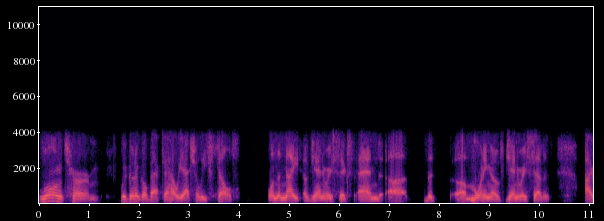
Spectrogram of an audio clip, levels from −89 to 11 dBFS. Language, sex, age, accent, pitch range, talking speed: English, male, 50-69, American, 100-160 Hz, 145 wpm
